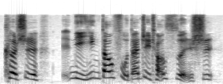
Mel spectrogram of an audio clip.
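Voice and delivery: high, aggrieved farmer's protest; gloomy anger. A narrator's reading. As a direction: demand it with heavy, heated resentment. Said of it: "带着沉郁的愤怒说道". (带着沉郁的愤怒高声抗议)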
